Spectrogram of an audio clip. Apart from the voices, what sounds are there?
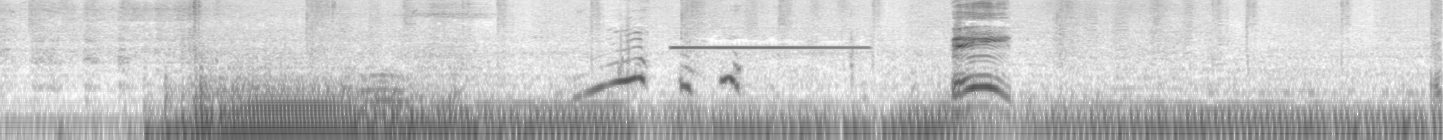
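Mitsubishi Evo X car engine starting and revving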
